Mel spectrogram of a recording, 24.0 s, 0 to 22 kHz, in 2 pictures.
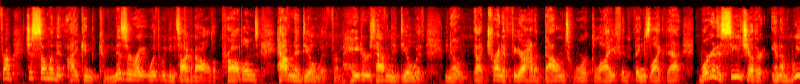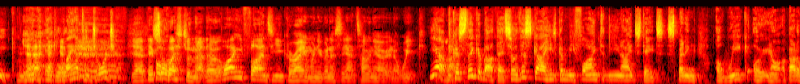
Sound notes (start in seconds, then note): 12.2 laughs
